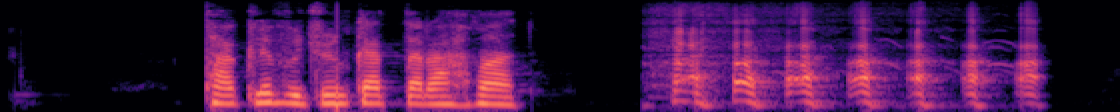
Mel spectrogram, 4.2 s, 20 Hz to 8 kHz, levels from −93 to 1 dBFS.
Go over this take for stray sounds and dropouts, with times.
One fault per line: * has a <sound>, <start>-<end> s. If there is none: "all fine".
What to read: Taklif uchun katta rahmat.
* has a laugh, 2.4-4.0 s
